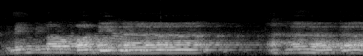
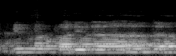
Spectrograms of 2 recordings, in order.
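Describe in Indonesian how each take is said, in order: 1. Ada jeda singkat setelah qadina. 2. Kata-kata itu menyambung tanpa jeda. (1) "Itu saktah" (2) "Jangan dibaca"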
